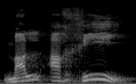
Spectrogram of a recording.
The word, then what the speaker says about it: Malachi: Und was heißt Malachi? Mein Bote. Malachi ist mein Bote. So spricht man Malachi auf Hebräisch aus.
